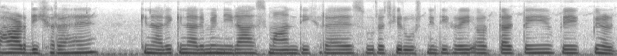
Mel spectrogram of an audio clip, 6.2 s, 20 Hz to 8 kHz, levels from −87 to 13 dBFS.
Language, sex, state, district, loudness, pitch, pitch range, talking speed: Hindi, female, Chhattisgarh, Korba, -19 LUFS, 190 Hz, 190-200 Hz, 205 wpm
